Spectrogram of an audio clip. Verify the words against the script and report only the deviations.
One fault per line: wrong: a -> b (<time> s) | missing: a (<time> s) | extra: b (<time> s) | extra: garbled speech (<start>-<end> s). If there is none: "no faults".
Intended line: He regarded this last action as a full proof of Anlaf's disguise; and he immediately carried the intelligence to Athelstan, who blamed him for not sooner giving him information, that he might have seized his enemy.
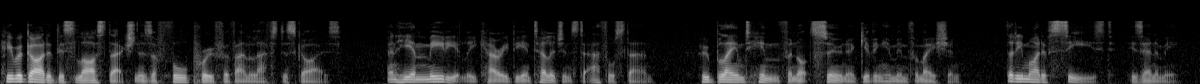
no faults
